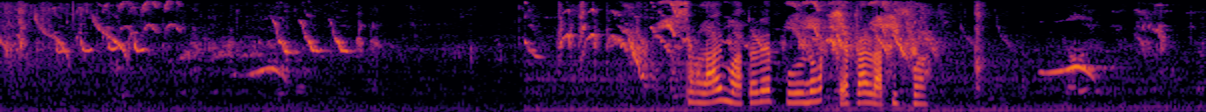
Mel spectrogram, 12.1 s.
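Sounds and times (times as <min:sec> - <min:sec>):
low slurred bird whistle: 0:00.0 - 0:03.6, 0:07.9 - 0:11.8
birds chirping: 0:00.0 - 0:12.0.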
